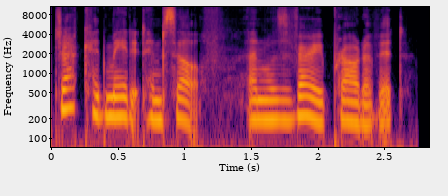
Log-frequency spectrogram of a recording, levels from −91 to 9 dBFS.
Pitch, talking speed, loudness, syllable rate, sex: 205 Hz, 230 wpm, -17 LUFS, 5.1 syllables/s, female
